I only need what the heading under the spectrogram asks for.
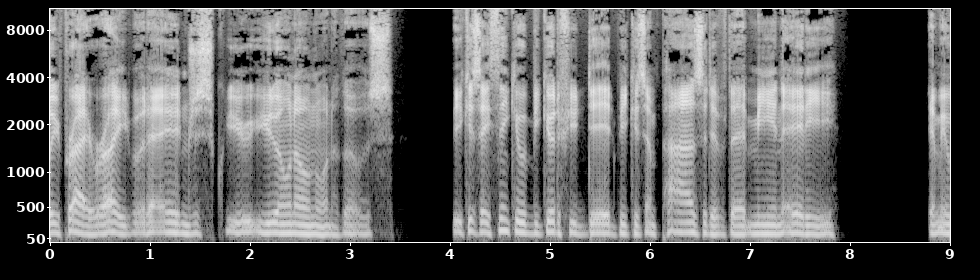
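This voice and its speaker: A sleep podcast host with a gravelly, fry-heavy, slightly mellow voice in an ordinary male pitch range rambles through a comedic bedtime monologue. The recording is dry and close with no room sound, and he meanders haltingly, easily distracted, trailing off mid-thought.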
